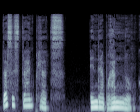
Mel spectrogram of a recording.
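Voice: medium pitch, takes it slowly, warm tone, husky, no room sound, clean studio sound. A narrator voicing a kind, determined little girl in a storybook. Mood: tender. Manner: earnest, caring.

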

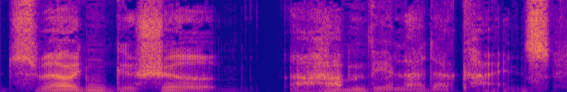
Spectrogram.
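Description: A man voicing a big, burly, red-haired male giant who booms his words in a children's radio story. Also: very animated, a little slow, sharp tone, no room sound, studio quality, heavily acted. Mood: booming. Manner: booming, gruff.

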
